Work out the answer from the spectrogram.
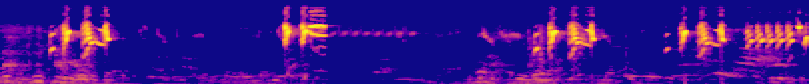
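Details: European goldfinch from Sicily singing a rare old-style 'antico' song: short bursts of bright, tinkling twitters and buzzy trills separated by pauses of one to two seconds, ending in a rapid run of liquid notes.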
